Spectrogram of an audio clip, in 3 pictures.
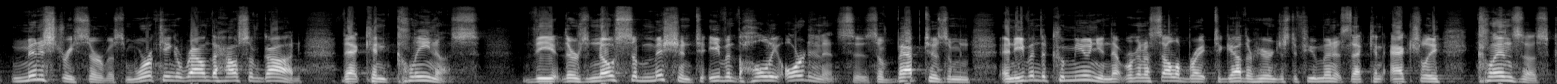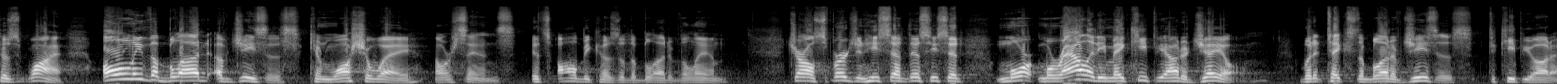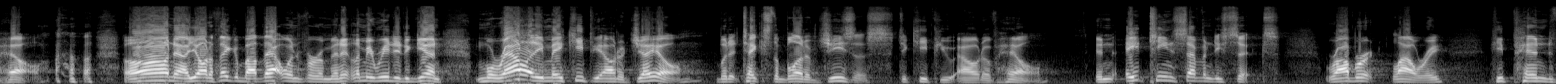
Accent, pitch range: American, 125-165 Hz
